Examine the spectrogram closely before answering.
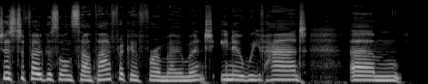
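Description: A woman speaks in an ordinary speaking voice, medium in pitch with ordinary pitch variation. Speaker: podcast host. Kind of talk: casual chat. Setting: remote recording.

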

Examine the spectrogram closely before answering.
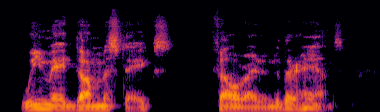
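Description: On a very clean recording with a silent background, a man with an ordinary speaking voice and medium pitch speaks at a fairly quick pace. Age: 50s. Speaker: podcast host. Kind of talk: casual chat.

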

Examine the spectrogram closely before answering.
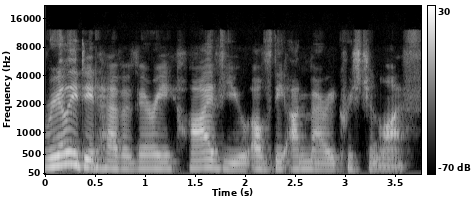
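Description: A woman with an Australian accent, her voice fairly low-pitched, at a moderate pace with ordinary pitch variation over a quiet background. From Sydney, Australia. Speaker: theologian and author. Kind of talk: casual interview conversation.

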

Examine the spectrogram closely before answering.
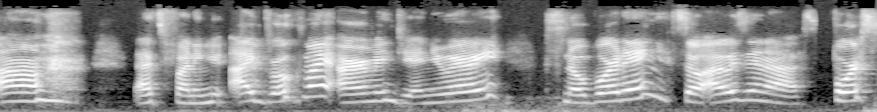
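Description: Lively intonation colors this fairly slow delivery. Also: woman. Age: 20s. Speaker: ultramarathon runner. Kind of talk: interview.

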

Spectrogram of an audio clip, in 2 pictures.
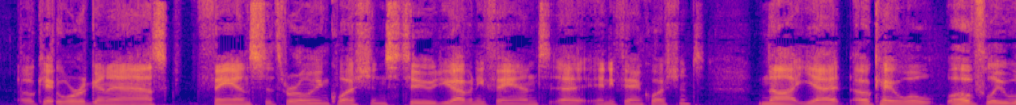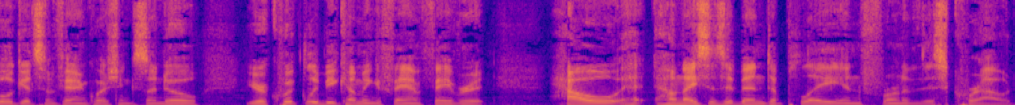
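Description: An ordinary speaking voice from a man, fairly high in pitch, at a fairly quick pace with fairly even intonation, on a very clean recording with a silent background. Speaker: co-interviewer. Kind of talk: interview.

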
